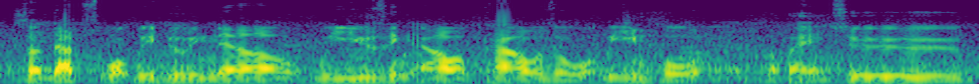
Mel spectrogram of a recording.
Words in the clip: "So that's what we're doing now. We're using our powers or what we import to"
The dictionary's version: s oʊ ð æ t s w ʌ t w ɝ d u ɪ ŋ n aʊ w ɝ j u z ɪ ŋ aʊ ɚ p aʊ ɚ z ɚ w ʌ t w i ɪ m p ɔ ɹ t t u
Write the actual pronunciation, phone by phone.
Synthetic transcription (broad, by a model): s oʊ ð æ t s w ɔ t w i d u ɪ ŋ n aʊ w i j u z ɪ ŋ aʊ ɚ p aʊ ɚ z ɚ w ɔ t w i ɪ m p ɔ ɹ t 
